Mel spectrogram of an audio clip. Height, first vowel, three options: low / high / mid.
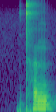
mid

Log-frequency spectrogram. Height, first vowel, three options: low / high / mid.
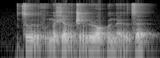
high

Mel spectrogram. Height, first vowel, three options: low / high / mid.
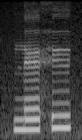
mid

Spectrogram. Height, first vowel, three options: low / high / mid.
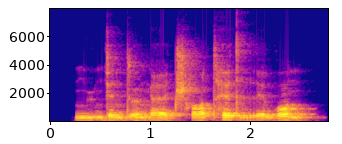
high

